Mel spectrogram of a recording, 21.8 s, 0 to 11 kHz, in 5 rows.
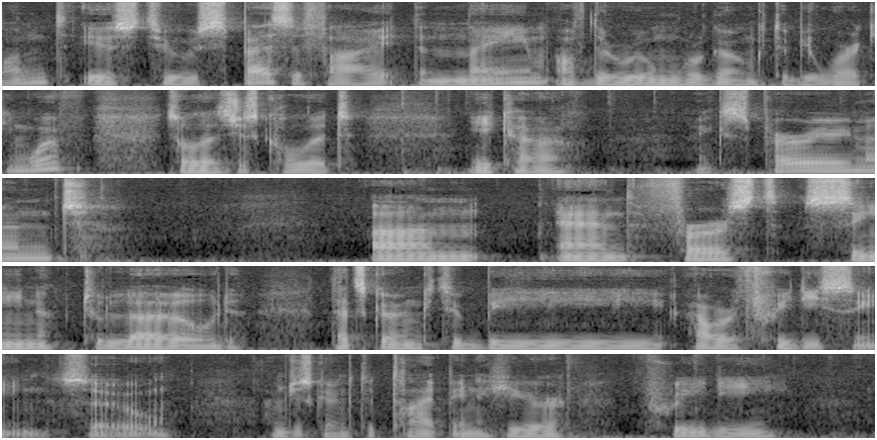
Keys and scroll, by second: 6.8-10.2 typing, 18.3-19.1 typing, 20.9-21.8 typing.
